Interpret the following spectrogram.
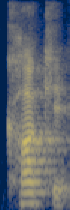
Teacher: I'm not going to aspirate the K. I'm just going to put my own K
